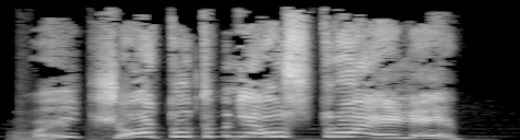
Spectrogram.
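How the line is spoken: Old woman shouting menacingly. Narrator (Russian): Закричала баба Люба для пущего устрашения

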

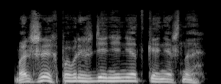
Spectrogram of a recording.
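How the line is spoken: Captain sighing. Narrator (Russian): капитан вздохнул

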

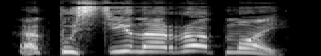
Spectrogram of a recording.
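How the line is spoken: Boys shouting. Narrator (Russian): мальчишки возраста Колина, которые кричали

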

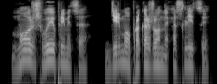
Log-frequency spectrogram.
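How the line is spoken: Genial, sleepy old man. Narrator (Russian): благодушно произнес старый маг, сонно плямкая губами

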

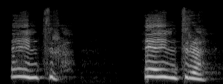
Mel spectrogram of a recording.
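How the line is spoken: Sobbing. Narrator (Italian): singhiozzò

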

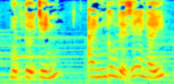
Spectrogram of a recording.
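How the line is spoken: Panicked scream. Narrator (Vietnamese): Mặt cô hoảng sợ trắng bệch, buộc miệng hét

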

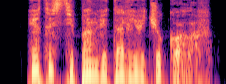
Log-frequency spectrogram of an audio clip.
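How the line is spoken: Whispering in ear. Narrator (Russian): шептала мне в ухо репортерша

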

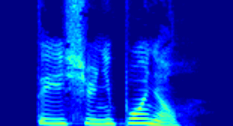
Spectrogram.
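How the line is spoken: Spiteful smirk. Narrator (Russian): зло усмехнулась Настя

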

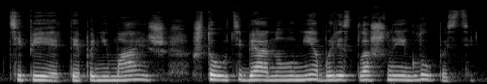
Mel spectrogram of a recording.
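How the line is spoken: Agitated, forcing calm. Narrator (Russian): Я была необычайно взволнована, но старалась говорить спокойно

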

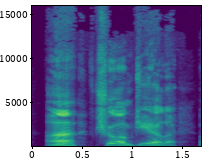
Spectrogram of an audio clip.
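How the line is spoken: Frightened shout on waking. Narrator (Russian): выкрикнул, просыпаясь, перепуганный подай под нос, когда на грудь ему упала жена

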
